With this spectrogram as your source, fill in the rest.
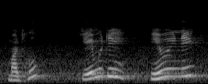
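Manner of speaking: put-on worried older sister rushing to her; anxious. A narrator's reading. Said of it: "ఆదుర్దాగా మంచం మీద కూర్చుని". (ఆదుర్దాగా, ఎత్తైన స్వరంతో)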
